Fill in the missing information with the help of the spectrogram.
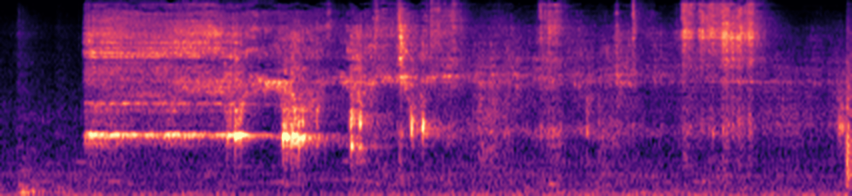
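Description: Espresso machine steam wand hissing into a stainless pitcher of milk: it comes on about half a second in with a loud hiss and a steady whistle, then turns to a rough, irregular sputtering hiss as air is drawn into the milk to foam it. The hiss fades near the end, followed by a short knock.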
